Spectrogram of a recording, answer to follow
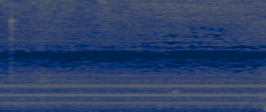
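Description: Steady hum of several held tones, even in level, as from a small motor running.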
